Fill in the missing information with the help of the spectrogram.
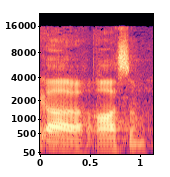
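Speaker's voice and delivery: low, slow, dry sarcastic awesome; deadpan sarcasm. Retold or imitated. Injured pastor greeted by fan paramedic, dry low sarcasm. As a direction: say it flat and unimpressed. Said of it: "I'm like".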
